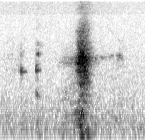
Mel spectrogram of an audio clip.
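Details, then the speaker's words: Faint hissing, snorty breathing from a small dog sleeping in the background, preceded by two soft clicks. Dog snoring. "I was like, "Oh, that'd be my dog. That would be my dog snoring away.""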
